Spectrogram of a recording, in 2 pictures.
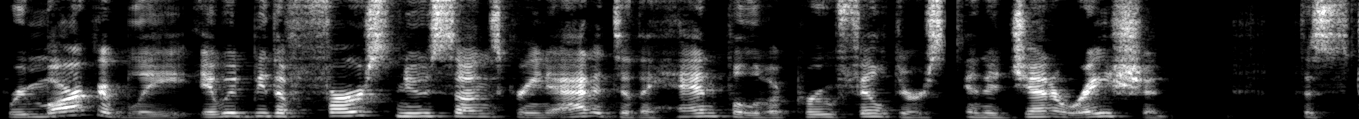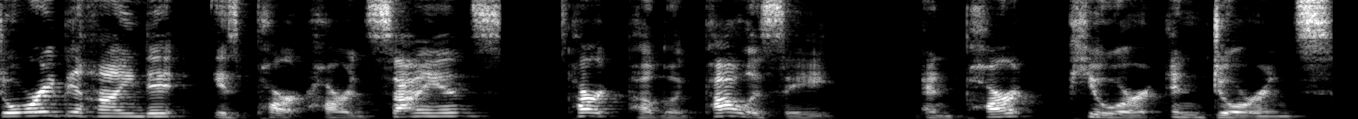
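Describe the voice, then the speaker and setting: Animated, laugh-prone podcast host man. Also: high-pitched, a little slow. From Connecticut. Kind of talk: casual interview chat.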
